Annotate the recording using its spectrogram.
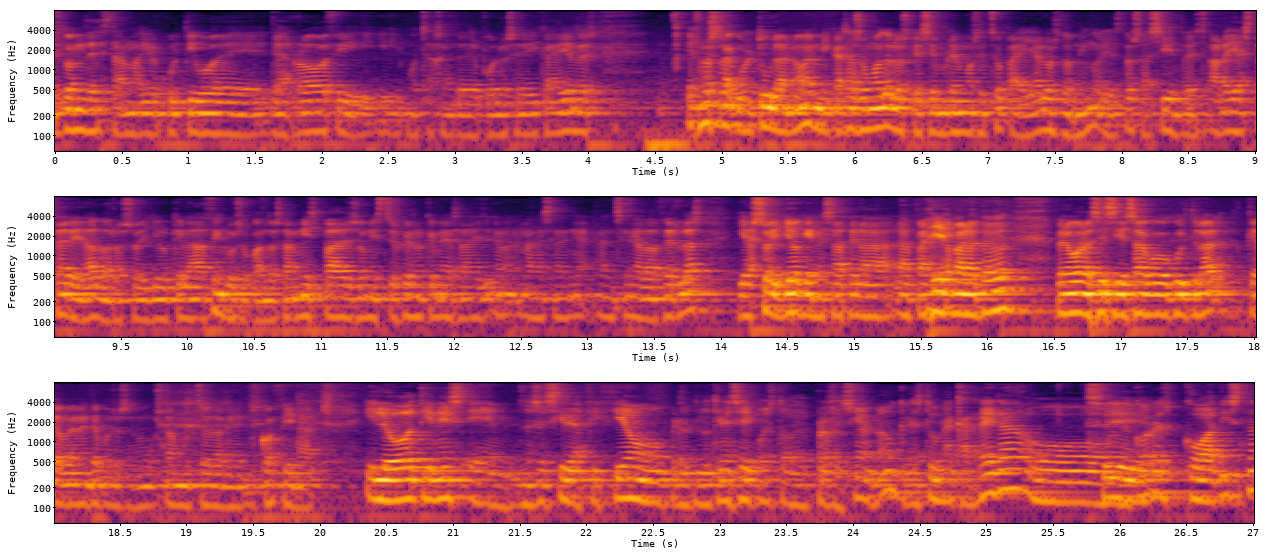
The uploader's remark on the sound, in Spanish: Capítulo especial grabado en Ftalks. Evento realizado los días 20 y 21 de octubre de 2022 en Valencia.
